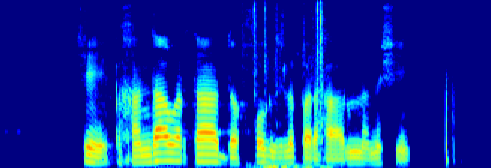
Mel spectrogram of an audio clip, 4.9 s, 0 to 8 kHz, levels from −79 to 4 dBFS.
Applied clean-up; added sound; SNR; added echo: classical method spectral subtraction.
